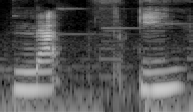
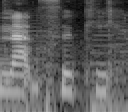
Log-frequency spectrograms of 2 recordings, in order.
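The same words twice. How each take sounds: First: The u after the ts is silent. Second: The u after the ts is clearly voiced. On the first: The speaker calls it right. "the U in Natsuki is kind of silent" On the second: The speaker calls it wrong. "I will probably slip and go into Natsuki"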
